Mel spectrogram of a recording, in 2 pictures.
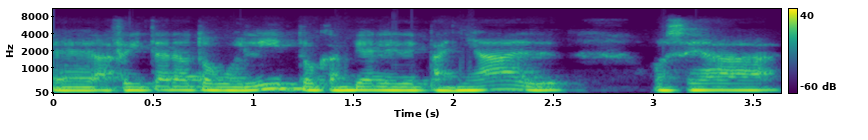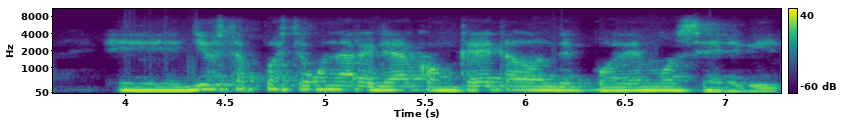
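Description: A man speaks at medium pitch with a dark, mellow tone that is somewhat breathy. His pace is moderate and his intonation fairly even. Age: 40s. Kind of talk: casual chat.

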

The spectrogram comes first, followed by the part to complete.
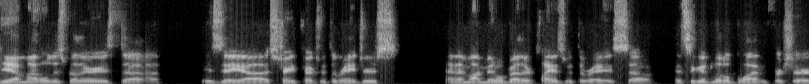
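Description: A man with an American accent speaks at a moderate pace in a medium pitch with fairly even intonation. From Southern California. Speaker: minor league baseball catcher. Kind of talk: interview. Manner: halting, many filler words.

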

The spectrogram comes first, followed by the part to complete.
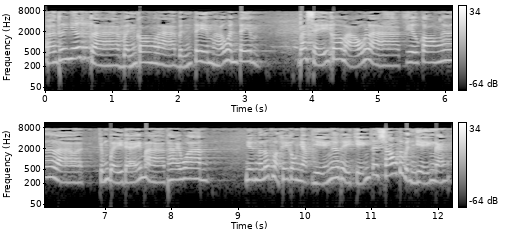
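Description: Over noticeable background noise, a woman with a high voice talks at a fairly slow pace, keeping her loudness very even and her pitch variation ordinary. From Phan Thiết, southern Vietnam. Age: 30s. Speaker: churchgoer. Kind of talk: testimony. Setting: church.

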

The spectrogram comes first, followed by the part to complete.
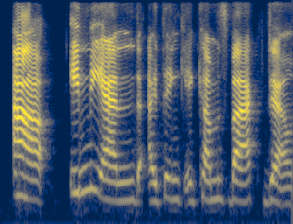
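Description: A woman's fairly high voice, bright and sharp in tone, with ordinary pitch variation at a very slow pace. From India and Tanzania. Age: 40s. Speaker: podcaster and writer. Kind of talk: interview. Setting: video call.

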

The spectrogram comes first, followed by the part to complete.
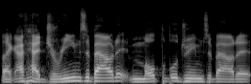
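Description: This man's intonation stays fairly even. His voice sits at a medium pitch. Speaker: self-employed business owner. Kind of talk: casual chat.

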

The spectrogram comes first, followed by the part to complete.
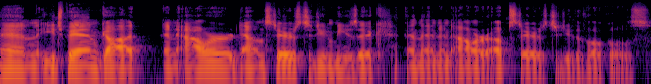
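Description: With hardly any pauses, a man speaks in a very deep, low voice that is bright and sharp in tone but flat and monotone in intonation. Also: fairly slow pace. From Reno, Nevada. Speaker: punk musician. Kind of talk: casual interview. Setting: remote call.

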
